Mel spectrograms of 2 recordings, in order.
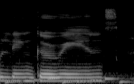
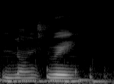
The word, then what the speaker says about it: lingerie: So a lot of people come on their WhatsApp status and say, okay, I sell beautiful lingerings and all that. But the right pronunciation is lingerie.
